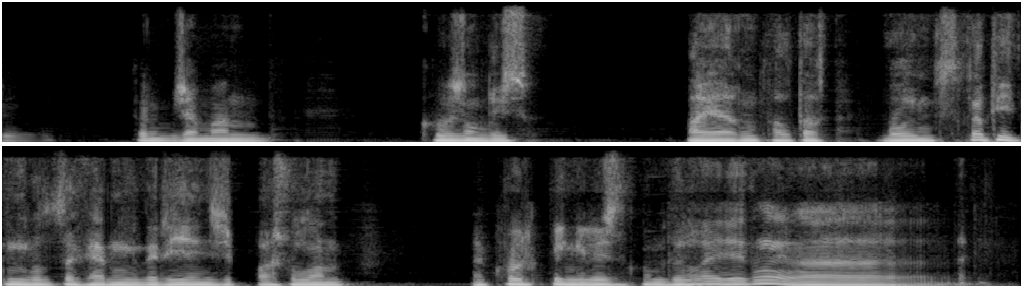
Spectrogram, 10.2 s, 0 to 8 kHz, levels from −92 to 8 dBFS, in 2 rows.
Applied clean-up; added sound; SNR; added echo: neural mask model DeepFilterNet 3.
